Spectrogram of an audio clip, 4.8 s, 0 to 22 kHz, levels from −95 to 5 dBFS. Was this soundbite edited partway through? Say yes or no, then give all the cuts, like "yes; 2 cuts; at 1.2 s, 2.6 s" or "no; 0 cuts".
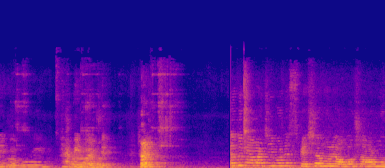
yes; 1 cut; at 2.9 s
